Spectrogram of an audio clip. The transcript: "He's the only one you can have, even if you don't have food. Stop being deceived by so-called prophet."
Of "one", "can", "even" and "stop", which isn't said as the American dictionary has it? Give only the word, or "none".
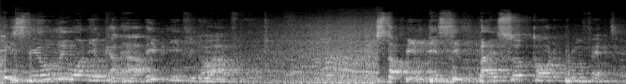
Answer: none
